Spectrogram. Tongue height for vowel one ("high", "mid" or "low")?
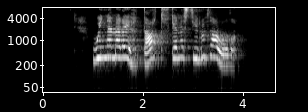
high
